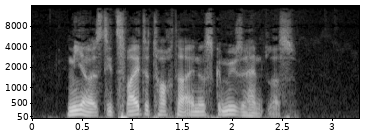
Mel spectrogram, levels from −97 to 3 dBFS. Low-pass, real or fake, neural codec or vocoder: 14.4 kHz; fake; vocoder, 44.1 kHz, 128 mel bands every 512 samples, BigVGAN v2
